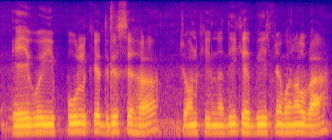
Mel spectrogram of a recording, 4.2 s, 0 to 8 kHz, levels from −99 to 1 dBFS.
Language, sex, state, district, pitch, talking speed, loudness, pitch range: Bhojpuri, male, Uttar Pradesh, Deoria, 115 Hz, 200 wpm, -16 LUFS, 110-125 Hz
